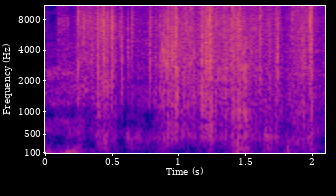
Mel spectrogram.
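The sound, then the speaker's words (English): A paper bag from a bottle shop crinkles and rustles as a bottle of beer, a Blue Moon Belgian White style wheat ale, is pulled out, a dense run of crisp crackles lasting about two seconds with no voices. “Just buy me something, and I'm going to take it out of the paper bag and see what it is now.”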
